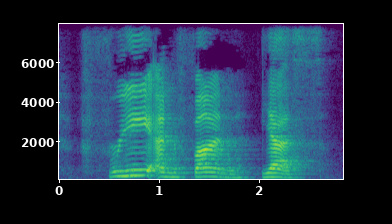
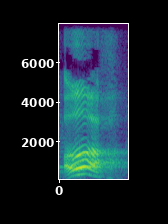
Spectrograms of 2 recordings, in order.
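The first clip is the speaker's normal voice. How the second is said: higher-pitched, acted "ugh" of frustration; exasperated groan; 4 semitones higher, 4 dB louder than usual. Coach on hours lost choosing captions, exasperated groan. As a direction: groan as if fed up with the fuss.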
